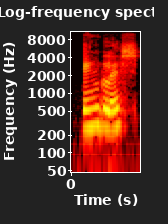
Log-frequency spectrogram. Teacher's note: English has two short I sounds on both syllables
